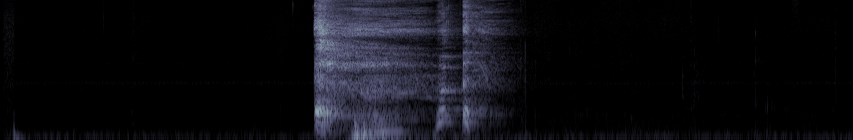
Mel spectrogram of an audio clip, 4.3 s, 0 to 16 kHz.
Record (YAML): cough_length: 4.3 s
cough_amplitude: 8749
cough_signal_mean_std_ratio: 0.27
survey_phase: beta (2021-08-13 to 2022-03-07)
age: 18-44
gender: Female
wearing_mask: 'No'
symptom_cough_any: true
symptom_new_continuous_cough: true
symptom_runny_or_blocked_nose: true
symptom_fatigue: true
symptom_fever_high_temperature: true
symptom_headache: true
symptom_change_to_sense_of_smell_or_taste: true
symptom_loss_of_taste: true
symptom_onset: 2 days
smoker_status: Never smoked
respiratory_condition_asthma: false
respiratory_condition_other: false
recruitment_source: Test and Trace
submission_delay: 2 days
covid_test_result: Positive
covid_test_method: RT-qPCR
covid_ct_value: 16.6
covid_ct_gene: ORF1ab gene
covid_ct_mean: 17.2
covid_viral_load: 2400000 copies/ml
covid_viral_load_category: High viral load (>1M copies/ml)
